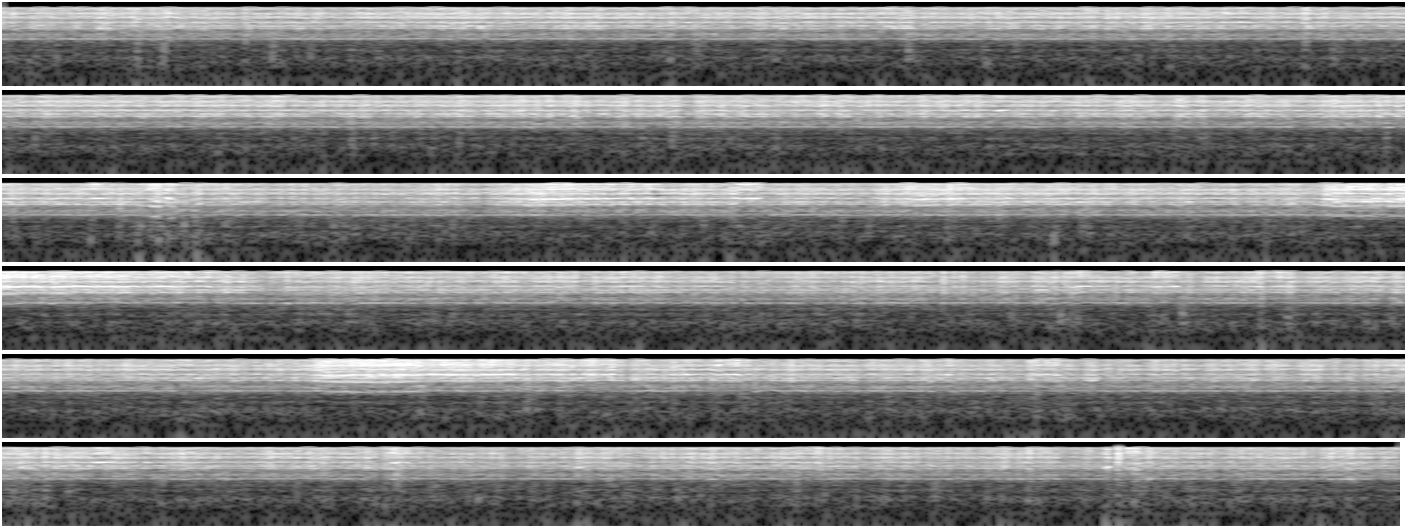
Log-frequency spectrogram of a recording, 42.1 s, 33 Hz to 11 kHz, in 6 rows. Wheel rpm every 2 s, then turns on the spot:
230, 230, 230, 230, 230, 230, 240, 240, 230, 230, 230, 230, 230, 230, 230, 230, 230, 230, 230, 230, 230.
none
